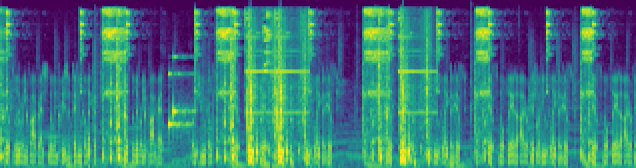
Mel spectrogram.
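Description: Bright, jingly menu clicks that ring like a sleigh bell, arriving in a series of short metallic bursts with brief tonal chimes over a busy, full background.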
